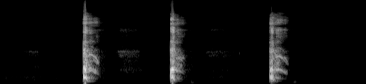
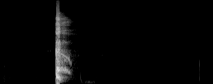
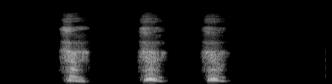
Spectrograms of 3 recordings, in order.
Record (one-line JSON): {"three_cough_length": "3.7 s", "three_cough_amplitude": 32768, "three_cough_signal_mean_std_ratio": 0.19, "cough_length": "2.1 s", "cough_amplitude": 32768, "cough_signal_mean_std_ratio": 0.15, "exhalation_length": "3.3 s", "exhalation_amplitude": 19661, "exhalation_signal_mean_std_ratio": 0.35, "survey_phase": "beta (2021-08-13 to 2022-03-07)", "age": "45-64", "gender": "Female", "wearing_mask": "No", "symptom_cough_any": true, "symptom_abdominal_pain": true, "symptom_headache": true, "symptom_onset": "2 days", "smoker_status": "Never smoked", "respiratory_condition_asthma": false, "respiratory_condition_other": false, "recruitment_source": "Test and Trace", "submission_delay": "1 day", "covid_test_result": "Positive", "covid_test_method": "RT-qPCR"}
